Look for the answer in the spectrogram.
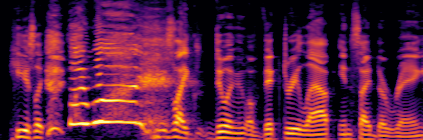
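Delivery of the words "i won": near tears, very high, very loud, drawn-out "I". Retelling a wrestler's win after the match, imitating Bobby Lashley almost crying. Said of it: "Bobby Lashley fucking almost starts crying".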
